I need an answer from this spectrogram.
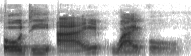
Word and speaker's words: Odiyo: It's spelled Odiyo.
